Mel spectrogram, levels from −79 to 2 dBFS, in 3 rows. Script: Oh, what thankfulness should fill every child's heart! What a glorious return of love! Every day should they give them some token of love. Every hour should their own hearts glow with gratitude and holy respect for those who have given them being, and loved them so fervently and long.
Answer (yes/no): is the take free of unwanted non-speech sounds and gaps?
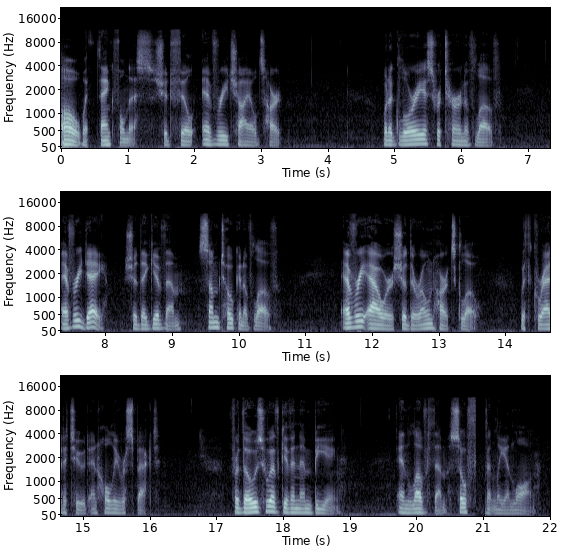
no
